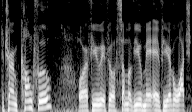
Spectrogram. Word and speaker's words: kung fu: Lee, The Green Hornet, because it was Cantonese, the K sound is pronounced like a G sound, say gong fu.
